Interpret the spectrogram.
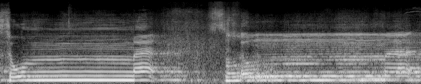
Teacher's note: Kemudian ketika membaca idgham bighunah ya cara membacanya ini ada ee ada perbedaan dengan gunah pada umumnya. Ah kalau gunah yang nun tasydid dan mim tasydid itu sempurna lewat hidung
